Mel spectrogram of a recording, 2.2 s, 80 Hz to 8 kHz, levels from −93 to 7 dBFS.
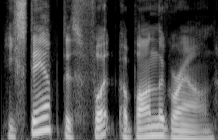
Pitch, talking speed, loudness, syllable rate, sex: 135 Hz, 190 wpm, -18 LUFS, 4.5 syllables/s, male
